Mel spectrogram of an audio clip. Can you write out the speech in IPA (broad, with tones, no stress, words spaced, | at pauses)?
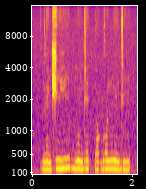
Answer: dɛ̃˨d͡ʒi˧ji˦ bũ˧ɡe˦ɡ͡bɔ˧ ɡo˧nĩ˧di˧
